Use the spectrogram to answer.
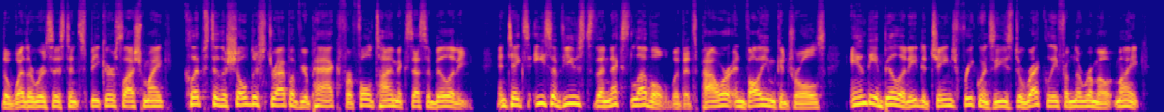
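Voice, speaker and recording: A man reading scripted product review narration in a measured, polished promotional way. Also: a little high, no room sound, studio quality. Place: close, dry voice-over recording.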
